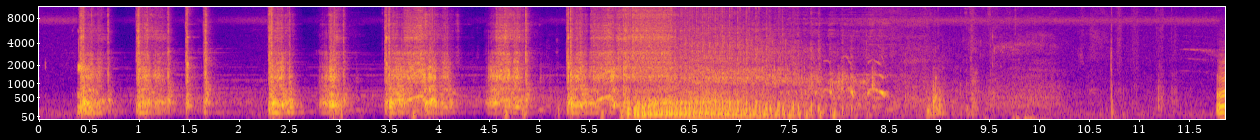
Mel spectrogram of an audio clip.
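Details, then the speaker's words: John Deere LX188 riding mower after starter replacement: repeated short clunky bursts about every half second, then one longer crank that dies; starter engaging intermittently, owner suspects sticking starter or switch, cause not confirmed. "Yeah say click we're starting but we're having uh like issues see hear it clicking the starter sticking pretty much"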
